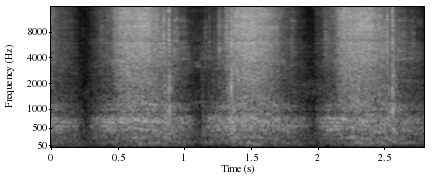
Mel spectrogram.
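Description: A flatbed knitting machine carriage sliding across the needle bed knitting rows, three long rasping mechanical sweeps in a regular back-and-forth rhythm, close and fairly loud with no talking.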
